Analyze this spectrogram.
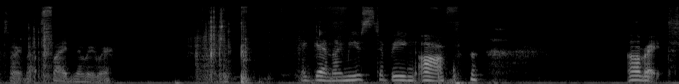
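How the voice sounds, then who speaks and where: A woman host casually narrating a coloring tutorial, chatty and relaxed, thinking aloud as she works, and losing her voice. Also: lowish voice, slow pace, gravelly, noisy background.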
